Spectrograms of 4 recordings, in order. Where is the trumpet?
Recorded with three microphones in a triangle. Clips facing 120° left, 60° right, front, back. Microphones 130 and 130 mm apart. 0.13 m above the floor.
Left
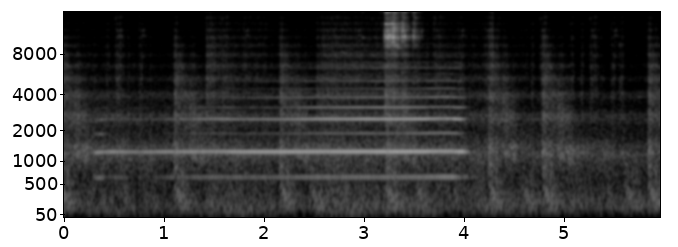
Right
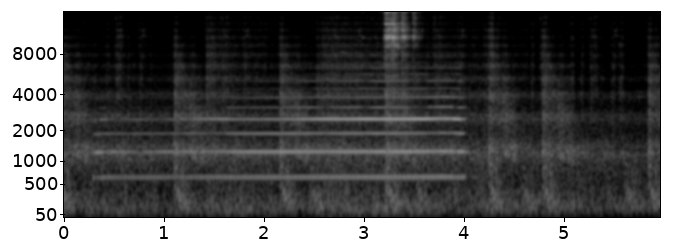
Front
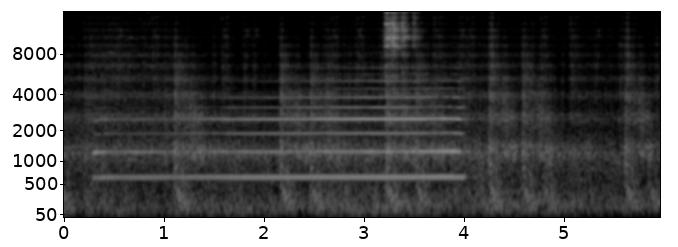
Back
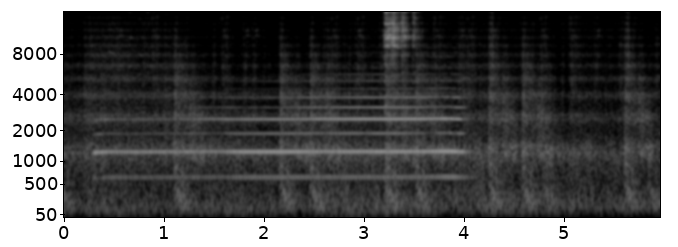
45° right, 1.6 m.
